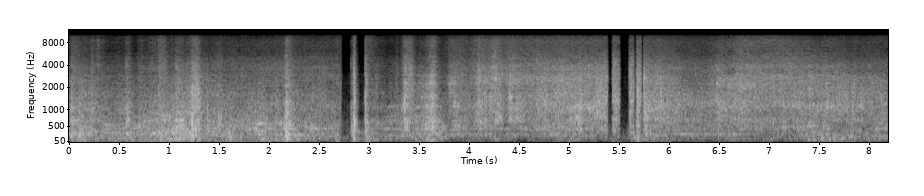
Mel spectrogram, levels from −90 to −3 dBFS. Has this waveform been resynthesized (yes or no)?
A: yes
